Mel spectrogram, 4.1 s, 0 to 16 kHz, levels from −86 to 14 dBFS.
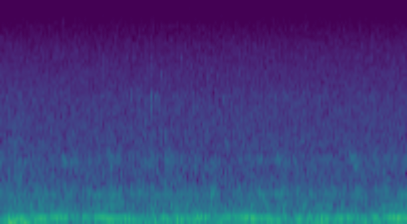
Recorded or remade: recorded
